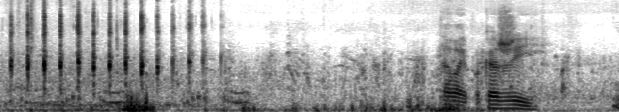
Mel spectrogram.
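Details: Kept chukar partridge in Krasnoyarsk calling on its owner's urging, a rapid run of hard, evenly spaced chuck notes for about two seconds, followed by a man's encouraging speech.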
